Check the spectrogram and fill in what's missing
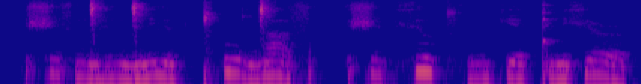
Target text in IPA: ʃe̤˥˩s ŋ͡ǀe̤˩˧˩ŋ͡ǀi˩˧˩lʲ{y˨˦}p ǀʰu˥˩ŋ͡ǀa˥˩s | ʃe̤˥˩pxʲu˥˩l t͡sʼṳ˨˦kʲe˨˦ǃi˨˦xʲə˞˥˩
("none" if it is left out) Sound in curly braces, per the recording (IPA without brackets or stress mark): u˨˦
